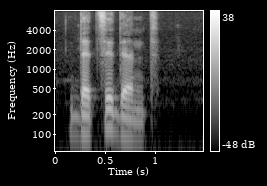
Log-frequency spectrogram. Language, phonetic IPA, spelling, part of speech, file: Polish, [dɛˈt͡sɨdɛ̃nt], decydent, noun, Pl-decydent.ogg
